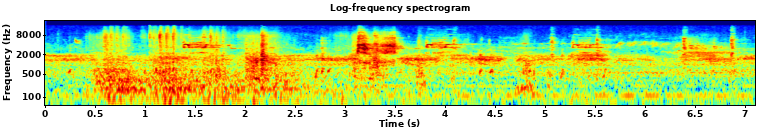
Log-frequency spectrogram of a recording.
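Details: Two wild male grey partridges, released earlier by a conservation project at Tullow, returning to look for females; harsh, rasping, creaky calls in short bursts every second or so, over steady wind and rustling.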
